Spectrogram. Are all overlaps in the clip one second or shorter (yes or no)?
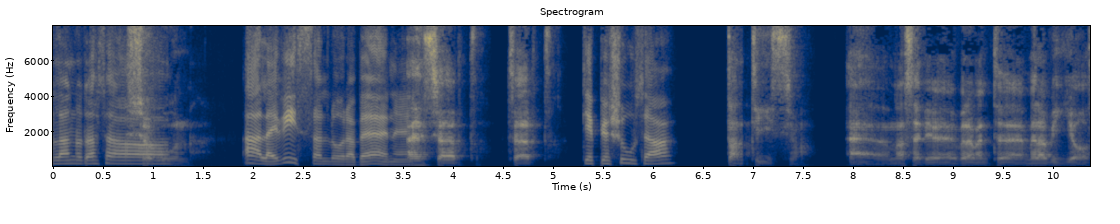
yes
